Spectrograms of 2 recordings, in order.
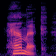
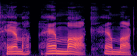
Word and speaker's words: hammock: Hammock versus hammock. Well, one thing I'm hearing right away is that there's a difference in stress. Hammock tends to have a stress on the first syllable, where hammock tends to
